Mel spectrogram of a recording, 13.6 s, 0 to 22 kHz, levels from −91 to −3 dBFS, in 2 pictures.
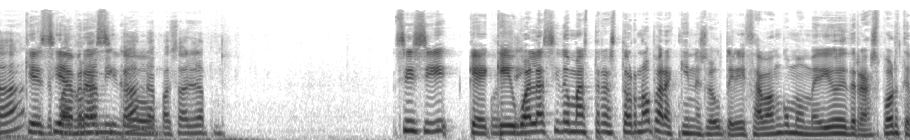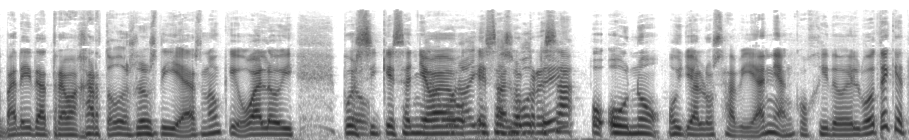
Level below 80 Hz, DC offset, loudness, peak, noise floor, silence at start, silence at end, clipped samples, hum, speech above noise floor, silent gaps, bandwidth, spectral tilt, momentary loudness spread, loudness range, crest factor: -54 dBFS; 0.2%; -22 LUFS; -6 dBFS; -65 dBFS; 0 s; 0 s; under 0.1%; none; 43 dB; none; 16.5 kHz; -4.5 dB/octave; 6 LU; 3 LU; 16 dB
